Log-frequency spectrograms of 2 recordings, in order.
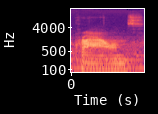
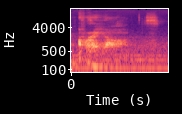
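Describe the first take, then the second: First: It is said as one syllable, like 'crown'. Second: It is said as two syllables, 'cray-ons'. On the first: This mimics how some other kids said it. The speaker calls it wrong. "pronounced it crown" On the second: This is the speaker's own way of saying it. The speaker calls it right. "I'm going to use my crayons"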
